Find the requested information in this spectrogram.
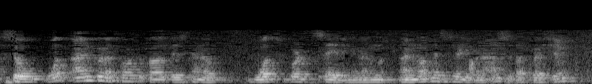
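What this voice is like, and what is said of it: Icelandic accent. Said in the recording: “My name comes from Iceland, so that's where I grew up, and that's where the accent comes from.”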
